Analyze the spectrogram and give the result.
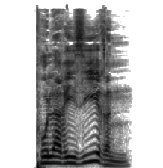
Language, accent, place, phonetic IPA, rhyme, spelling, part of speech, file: German, Germany, Berlin, [polaʁiˈziːʁən], -iːʁən, polarisieren, verb, De-polarisieren.ogg
- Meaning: 1. to create electrical or magnetic poles 2. to create a fixed direction of vibration from irregular transverse vibrations in natural light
